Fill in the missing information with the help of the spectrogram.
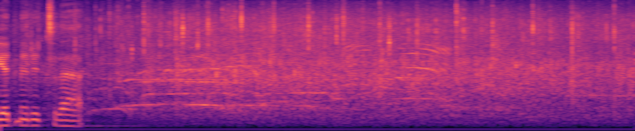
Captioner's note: audience cheer and applaud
